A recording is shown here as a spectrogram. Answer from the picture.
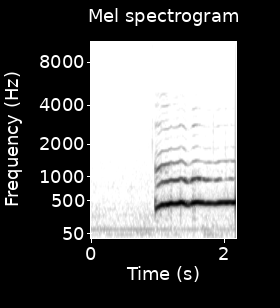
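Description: A woman's voice humming one long, steady note, starting about a second in and held to the end.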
